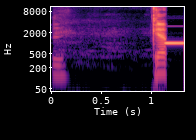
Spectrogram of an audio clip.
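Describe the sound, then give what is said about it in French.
A short burst of voice gives way to a loud, steady electronic beep, a single pure tone that starts abruptly and holds unbroken until the end. “Le bip est encore, là, pas de pub.”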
